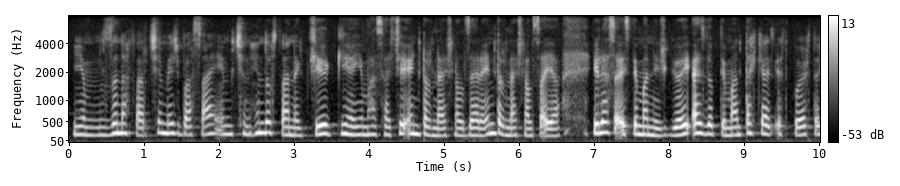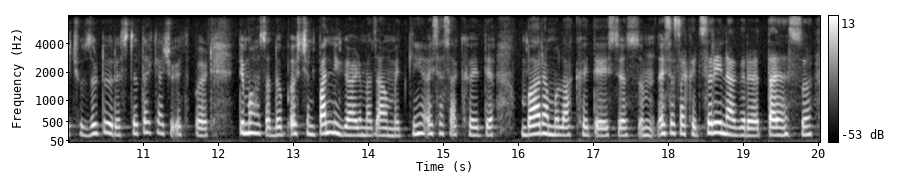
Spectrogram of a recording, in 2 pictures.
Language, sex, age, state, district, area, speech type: Kashmiri, female, 18-30, Jammu and Kashmir, Baramulla, rural, spontaneous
